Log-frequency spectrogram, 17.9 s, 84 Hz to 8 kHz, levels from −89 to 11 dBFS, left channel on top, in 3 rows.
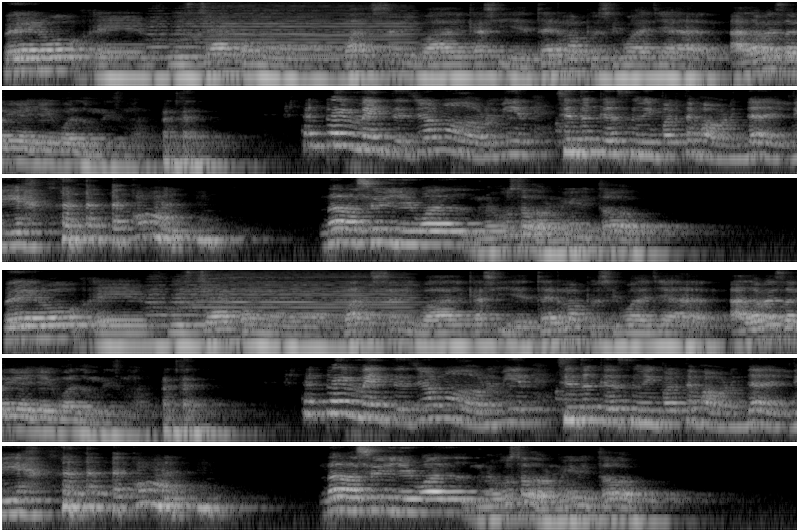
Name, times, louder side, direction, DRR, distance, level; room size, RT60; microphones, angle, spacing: voice 1, 0.0-7.5 14.3-16.7, right 1 dB, 10° right, -3 dB, 0.9 m, -29 dB
Brass instrument, 1.1-3.7, right 2 dB, 40° right, 1.6 m, -44 dB
voice 2, 8.2-13.6, equal, 40° left, -2 dB, 1.3 m, -32 dB
4.8 x 3.8 x 2.2 m, 0.80 s
head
